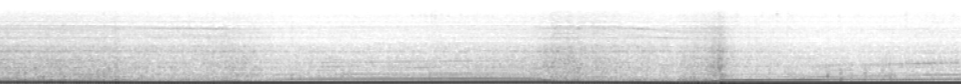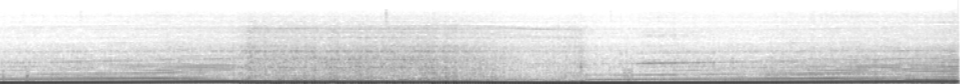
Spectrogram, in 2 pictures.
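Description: Race car engine heard from inside the cockpit, running hard with its pitch slowly climbing, falling off about a third of the way in and again past two-thirds, then climbing again each time. A single sharp click comes just after the first drop.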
